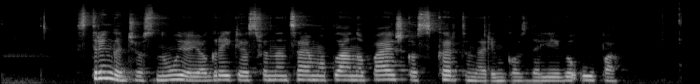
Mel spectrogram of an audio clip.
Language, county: Lithuanian, Telšiai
